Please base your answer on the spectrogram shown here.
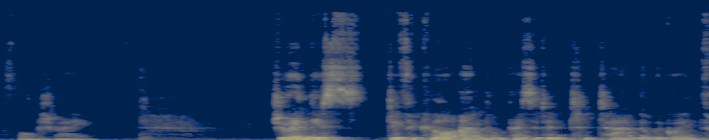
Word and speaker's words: Feng Shui: meaning wind and water it was actually spelt Feng Shui but pronounced Fung Shui during this difficult under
